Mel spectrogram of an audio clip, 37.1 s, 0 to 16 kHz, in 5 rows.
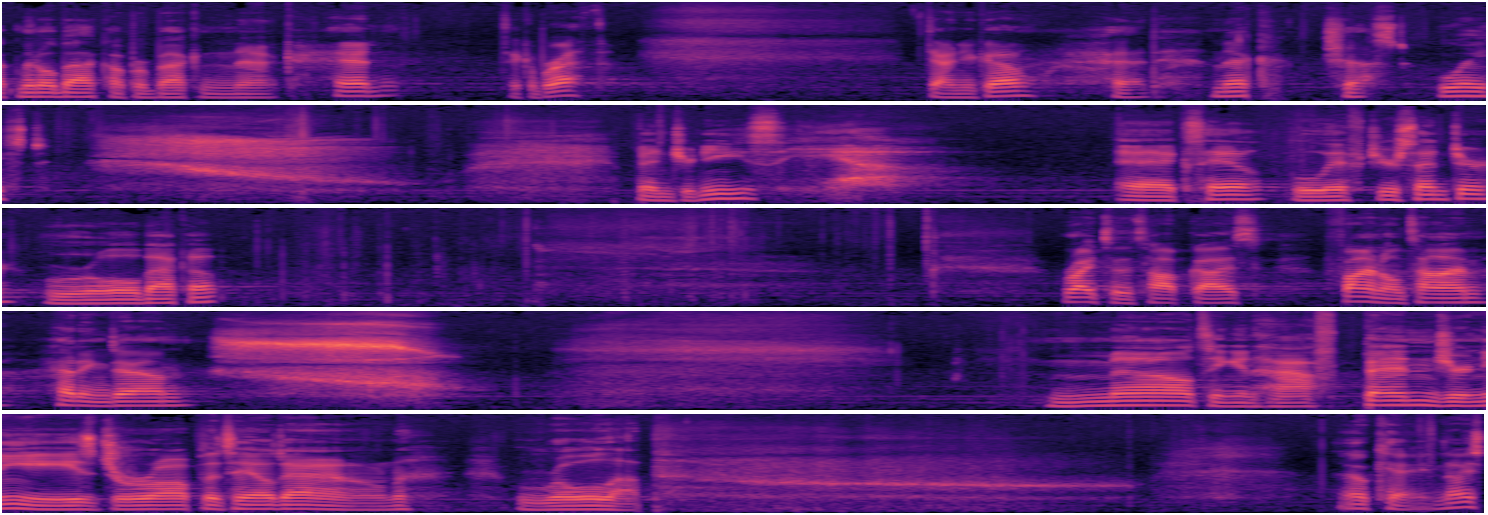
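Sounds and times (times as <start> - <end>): man breathing out: 7.9 - 10.6, 23.4 - 26.7, 33.0 - 36.2.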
